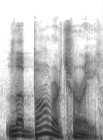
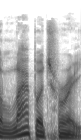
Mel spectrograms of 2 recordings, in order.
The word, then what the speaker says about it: laboratory: The OSCAR 哈，那么它有一个缩写啊，叫 OSCAR Building will provide 20,000 square meters， 20,000平米哈，这个平米叫 square meter， a high quality 高品质的 research laboratory 哈。那么实验室呢，有两个发音，一个是 laboratory，一个是 laboratory，都可以哈。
